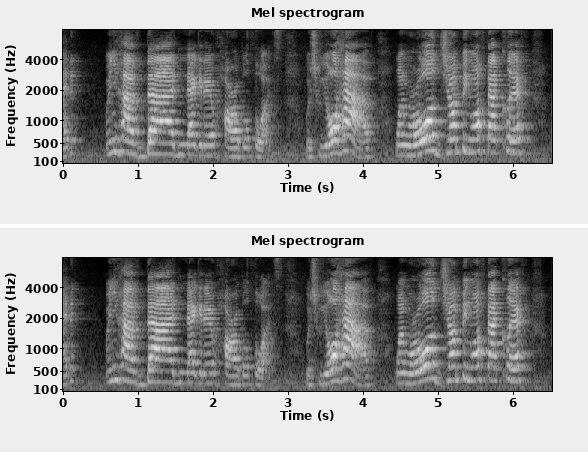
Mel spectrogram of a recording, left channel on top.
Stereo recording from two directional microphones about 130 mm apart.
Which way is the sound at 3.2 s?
25° left (ahead or behind).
